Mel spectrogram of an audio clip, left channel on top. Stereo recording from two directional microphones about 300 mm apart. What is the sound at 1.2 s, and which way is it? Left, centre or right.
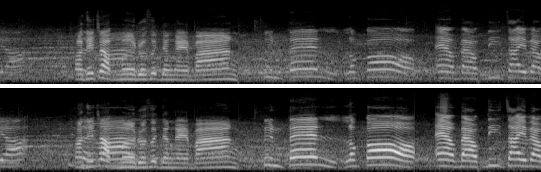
Speech, centre.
